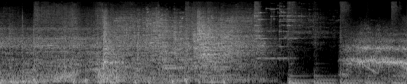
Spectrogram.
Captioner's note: upbeat dramatic music; glass shatters; tires screech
